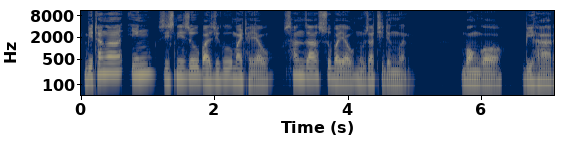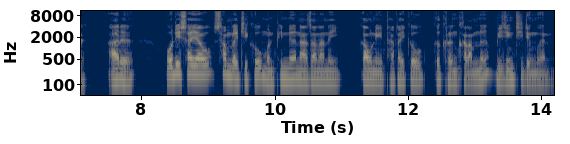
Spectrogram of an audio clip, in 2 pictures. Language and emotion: Bodo, neutral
